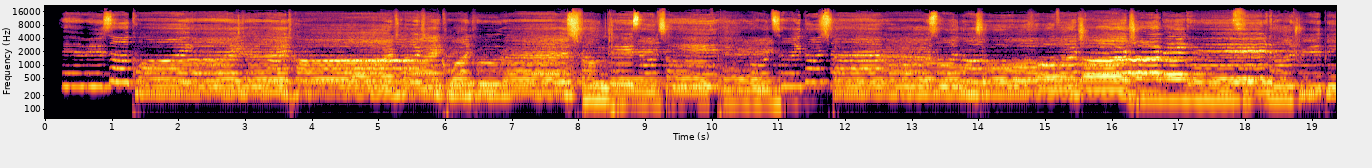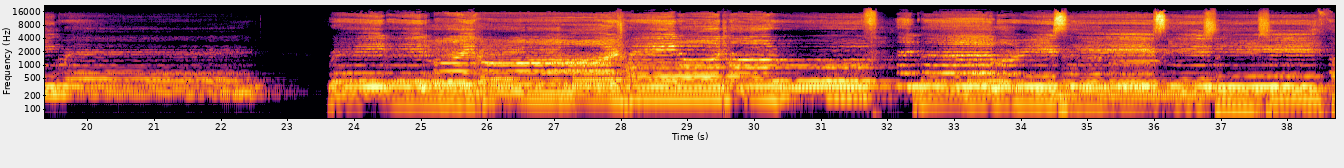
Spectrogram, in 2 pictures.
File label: Soprano II Left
